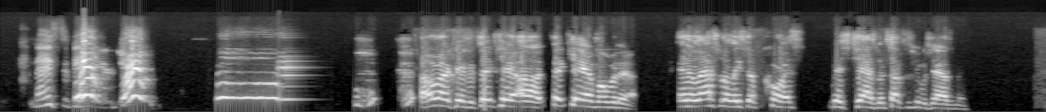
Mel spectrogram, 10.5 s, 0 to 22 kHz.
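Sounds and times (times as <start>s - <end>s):
speech: 0.3s - 1.5s, 3.6s - 9.7s
dog giving a howling bark and a short bark: 0.8s - 1.6s.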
